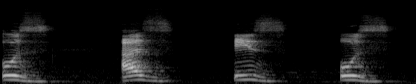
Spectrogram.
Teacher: جب ہم نے اسے ادا کیا تو سیٹی کی آواز آئی، کیونکہ یہ حروف صفیریہ میں سے ہیں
